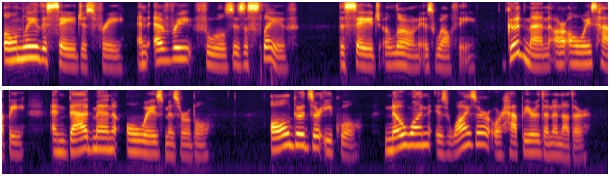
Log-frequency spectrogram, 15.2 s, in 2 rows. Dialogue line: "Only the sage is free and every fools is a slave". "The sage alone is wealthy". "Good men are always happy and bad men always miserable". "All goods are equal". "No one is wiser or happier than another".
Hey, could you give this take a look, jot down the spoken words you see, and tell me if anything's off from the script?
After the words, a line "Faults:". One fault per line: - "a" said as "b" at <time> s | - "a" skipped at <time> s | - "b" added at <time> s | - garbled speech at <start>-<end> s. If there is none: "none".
"Only the sage is free and every fools is a slave". "The sage alone is wealthy". "Good men are always happy and bad men always miserable". "All goods are equal". "No one is wiser or happier than another".
Faults:
none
